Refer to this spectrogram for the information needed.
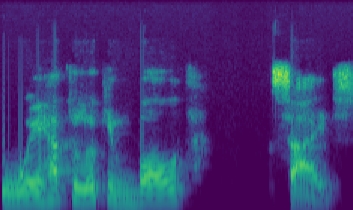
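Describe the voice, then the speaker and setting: A man with a Spanish accent speaks at a very slow pace. His voice is fairly high in pitch, with a dark, mellow tone. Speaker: dentist and professor. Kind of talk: interview. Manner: halting.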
